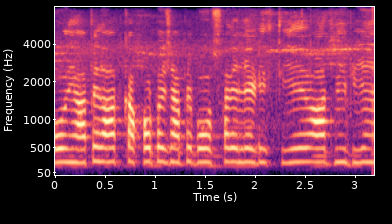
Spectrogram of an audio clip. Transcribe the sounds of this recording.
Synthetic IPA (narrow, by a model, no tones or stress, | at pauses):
oːjɐɦãːpeaːp̚kaxoːʈɛjɐɦãpebɔːt̪saːɾeleːɖɪst̪iɛaːd̪mibʱiɦɛ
